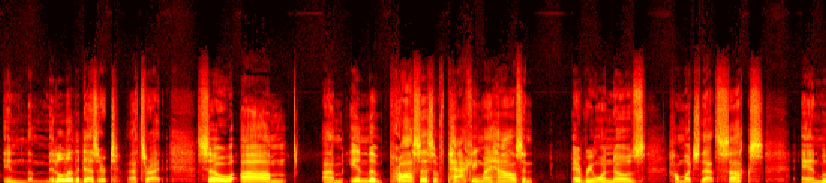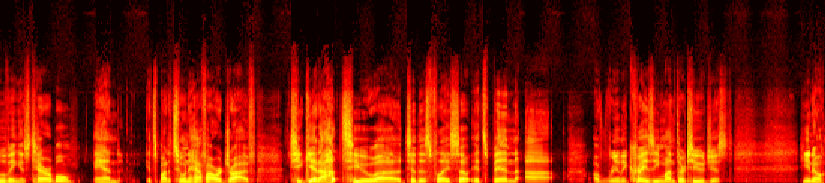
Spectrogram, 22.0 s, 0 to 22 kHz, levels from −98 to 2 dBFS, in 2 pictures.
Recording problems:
thin; somewhat; fading below 350 Hz

